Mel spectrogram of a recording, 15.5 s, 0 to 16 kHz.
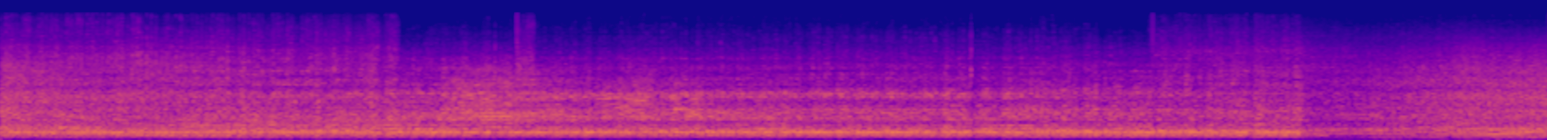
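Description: Off-road racing vehicle engine running steadily under way, a constant drone with a rushing noise over it. It eases off abruptly about 13 seconds in, then picks up again near the end.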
